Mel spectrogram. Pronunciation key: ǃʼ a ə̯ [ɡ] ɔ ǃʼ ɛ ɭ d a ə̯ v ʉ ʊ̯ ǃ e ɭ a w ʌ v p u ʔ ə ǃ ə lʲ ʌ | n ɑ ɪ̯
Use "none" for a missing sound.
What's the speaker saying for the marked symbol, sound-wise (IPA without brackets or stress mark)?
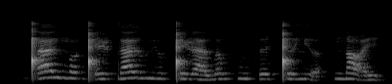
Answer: ŋ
